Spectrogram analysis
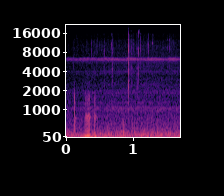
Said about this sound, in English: but she suggests that I put the microphone a little closer to the fire so we could get a better sound, and then this happens.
